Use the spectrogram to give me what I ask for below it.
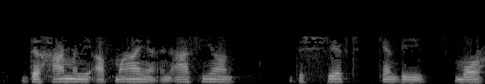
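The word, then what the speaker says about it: Alcyone: I know it's written with an L, but the way the sound comes from the other side, the L is not pronounced, so it's actually ASEAN.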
